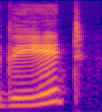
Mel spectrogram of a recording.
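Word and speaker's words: read: रीड, यानी कि पढ़ना, बट इसके सेकंड फॉर्म देखने में सेम लगता है, लेकिन इसकी प्रोनाउंसिएशन अलग तरीके से की जाती है। हम बोलेंगे रेट, रेट, रीडिंग, रीड्स।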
